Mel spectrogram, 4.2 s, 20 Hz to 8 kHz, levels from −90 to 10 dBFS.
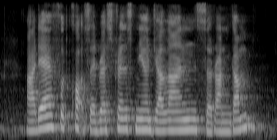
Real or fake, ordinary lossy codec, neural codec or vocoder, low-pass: fake; none; codec, 24 kHz, 3.1 kbps, DualCodec; 7.2 kHz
